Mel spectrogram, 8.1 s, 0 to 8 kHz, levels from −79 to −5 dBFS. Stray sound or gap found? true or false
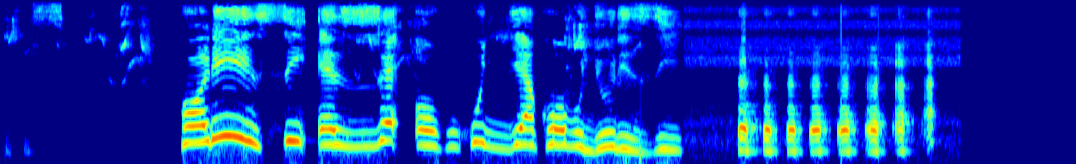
true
